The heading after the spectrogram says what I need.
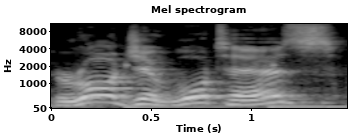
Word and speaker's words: Roger Waters: Há alguns dias veio aí Roger Waters, sim, essa é a pronúncia inglesa, e segundo a direita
